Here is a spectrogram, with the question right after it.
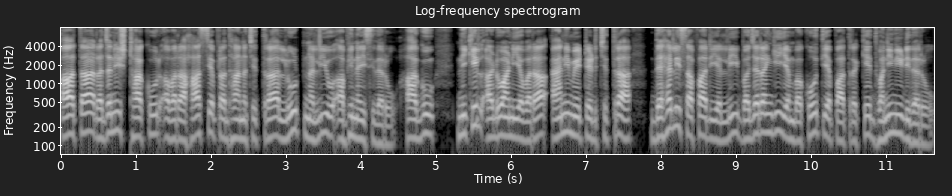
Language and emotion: Kannada, neutral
